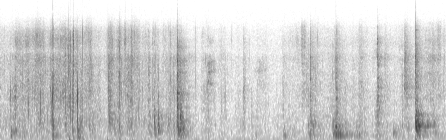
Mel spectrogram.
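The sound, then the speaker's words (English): A door being shut, among a run of sharp clicks, knocks and shuffling thumps like footsteps moving about, with no one talking. “Clark, shut the door on your way out.”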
